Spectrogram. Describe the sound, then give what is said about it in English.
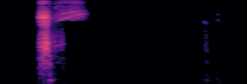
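A single forceful breath rushes through a Breather Fit respiratory training device during a demonstration, a brief airy hiss with a raised whistling tone lasting under a second, followed by quiet and two faint clicks. “Yes, it's a breathing device that will help with your lung health and breathing capacity.”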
